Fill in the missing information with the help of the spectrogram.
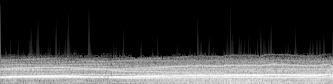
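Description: Quadcopter motors and propellers of a DJI FPV drone in flight, a steady whine of several close tones that drift slowly up and down in pitch as the motor speeds change.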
